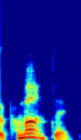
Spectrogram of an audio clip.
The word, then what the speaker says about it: Piemonte: I love Piemonte in Italy, also known as Piedmont to us in the States, but I like to say the name of the region the way the locals say it. So Piemonte.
